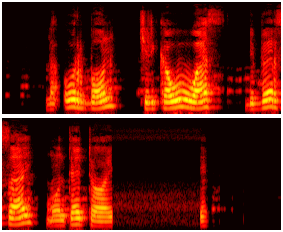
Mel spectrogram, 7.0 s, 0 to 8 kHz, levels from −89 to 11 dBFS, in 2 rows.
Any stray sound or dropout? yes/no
no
